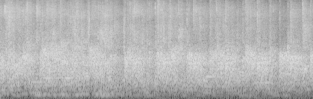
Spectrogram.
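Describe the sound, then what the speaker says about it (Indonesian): Audience at an indoor company gathering applauding Pak Agus, steady dense clapping held close and loud for the whole stretch. "kita berikan applause untuk Pak Agus kita ya"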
